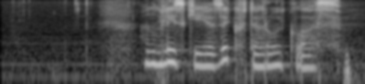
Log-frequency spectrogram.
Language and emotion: Russian, neutral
